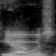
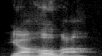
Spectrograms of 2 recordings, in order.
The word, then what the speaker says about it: Yahweh: And the biggest challenge of all is that with all of the mispronunciations, like Yahweh's name, there's so many people that want to make it Yahovah that it's just excruciating to break the I voices from saying it that way.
